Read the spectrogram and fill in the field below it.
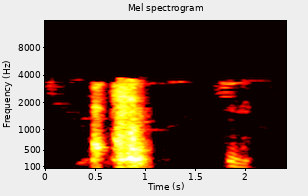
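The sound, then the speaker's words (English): A single loud sneeze: a quick sharp intake bursting into a forceful, breathy blast, then a brief murmured voice a moment later against an otherwise quiet background. “Bless you.”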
